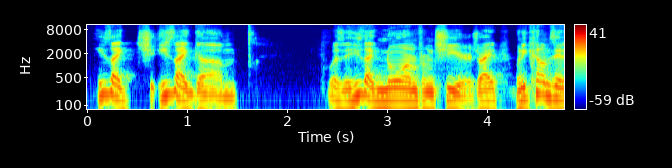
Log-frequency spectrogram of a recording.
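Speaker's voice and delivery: ordinary talk, nothing marked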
